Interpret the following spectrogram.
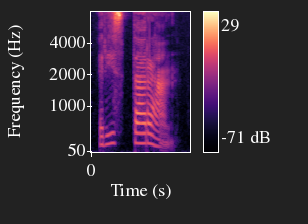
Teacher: O is unstressed as well. That's why we pronounce it as a.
